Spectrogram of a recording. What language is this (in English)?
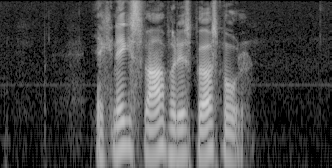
Danish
